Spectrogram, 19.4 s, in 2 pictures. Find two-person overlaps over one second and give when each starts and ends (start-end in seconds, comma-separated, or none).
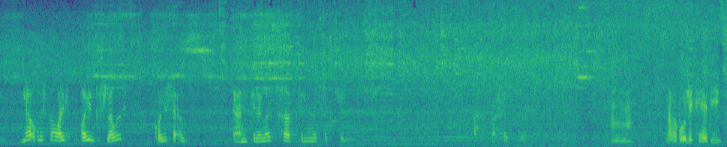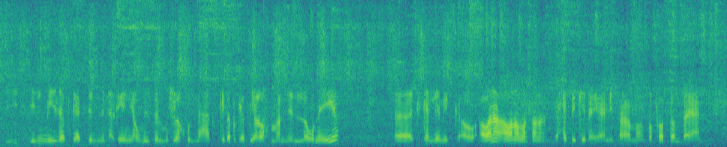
none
